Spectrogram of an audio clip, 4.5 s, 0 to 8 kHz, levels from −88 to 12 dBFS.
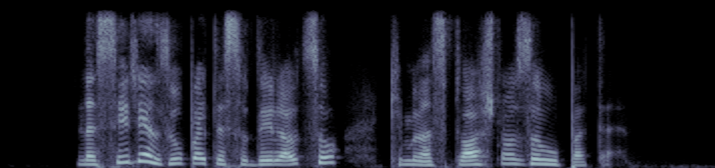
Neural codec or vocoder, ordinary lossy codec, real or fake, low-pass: codec, 16 kHz, 2 kbps, X-Codec, HuBERT features, trained on general audio; none; fake; 7.2 kHz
